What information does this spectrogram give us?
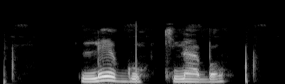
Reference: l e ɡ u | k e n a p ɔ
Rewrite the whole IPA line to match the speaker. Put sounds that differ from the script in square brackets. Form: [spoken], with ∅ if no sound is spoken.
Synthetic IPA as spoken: l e ɡ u | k [i] n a [b] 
